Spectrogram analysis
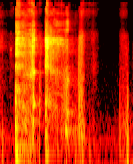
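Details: Child with a cough while playing online chess: two quick harsh coughs followed by a softer third, a cough.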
